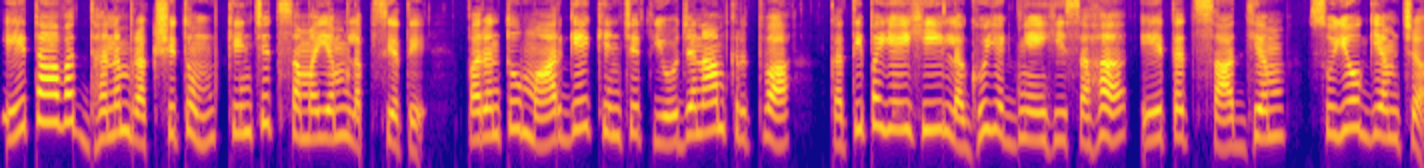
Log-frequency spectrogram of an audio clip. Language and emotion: Sanskrit, neutral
